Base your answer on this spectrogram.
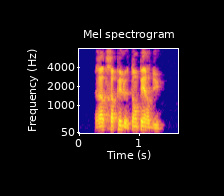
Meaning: to make up for lost time
- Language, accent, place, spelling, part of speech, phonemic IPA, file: French, France, Lyon, rattraper le temps perdu, verb, /ʁa.tʁa.pe l(ə) tɑ̃ pɛʁ.dy/, LL-Q150 (fra)-rattraper le temps perdu.wav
